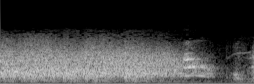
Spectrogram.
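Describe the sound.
Gunfire in a western drama: a loud, sustained burst of harsh noise holds steady for nearly two seconds, then fades away as a voice begins underneath.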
